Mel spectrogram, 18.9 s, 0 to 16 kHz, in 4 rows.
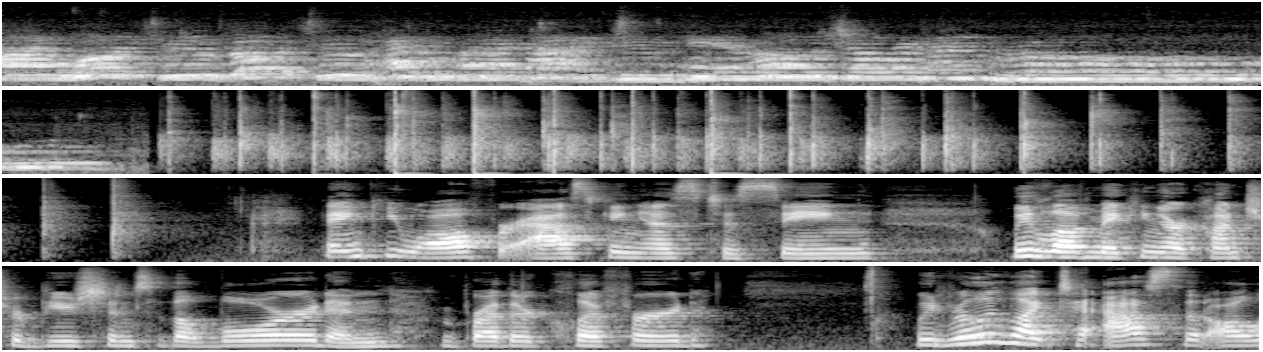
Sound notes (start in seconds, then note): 5.2 applause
